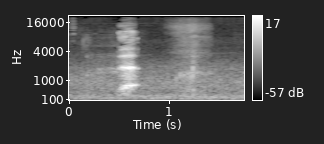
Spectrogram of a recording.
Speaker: mad hiccups [ __ ] it though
